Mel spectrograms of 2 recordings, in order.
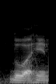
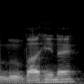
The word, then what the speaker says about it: luahine: It just goes luahine instead of luvahine. So there are like certain cases, but like W is actually pronounced as V, but they are in free variation, but it technically in this word in particular, it is grammatically incorrect.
